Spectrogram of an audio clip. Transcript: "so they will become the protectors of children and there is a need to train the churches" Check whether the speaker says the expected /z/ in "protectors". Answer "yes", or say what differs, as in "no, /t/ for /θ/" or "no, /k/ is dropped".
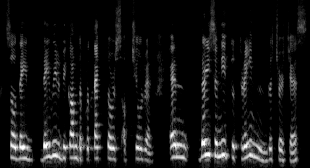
no, /s/ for /z/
